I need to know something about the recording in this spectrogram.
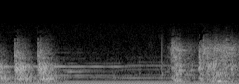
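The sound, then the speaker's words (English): Firm knocks on the wooden door of a house at dusk, two quick raps, a brief pause, then another round of knocking, over a low steady hum with no voices. “dusk was beginning to fall when, exhausted, famished, and dirty from the road, I knocked on the door of the Adams house”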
